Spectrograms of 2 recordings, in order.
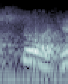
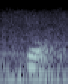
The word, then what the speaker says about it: storge: Called storge, S-T-O-R-G, storge.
